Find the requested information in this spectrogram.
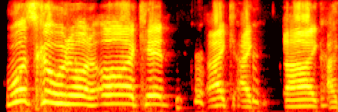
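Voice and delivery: high, loud, stammering alarm; startled goblin crying out in confusion; panicked. Acted. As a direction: wake up in a loud panic, tripping over words. Goblin wakes at sea, panicking.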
